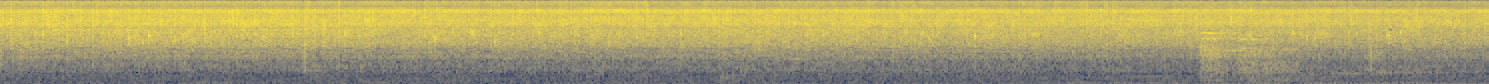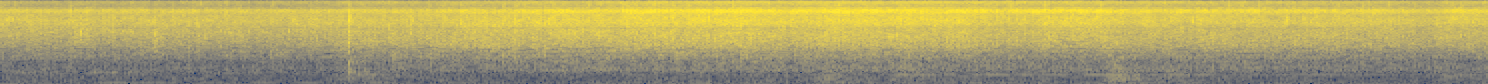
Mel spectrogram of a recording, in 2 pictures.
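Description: Chopped onion and green chilies sizzling steadily in hot oil in a steel wok, just added and starting to fry, with a spatula scraping against the pan a few times.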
